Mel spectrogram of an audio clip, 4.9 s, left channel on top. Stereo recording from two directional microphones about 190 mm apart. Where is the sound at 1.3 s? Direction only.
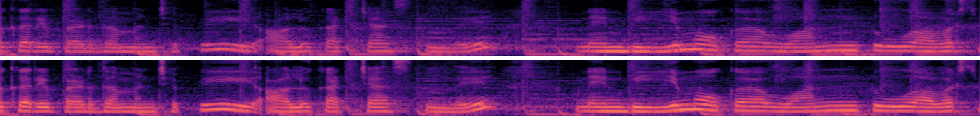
30° right (ahead or behind).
